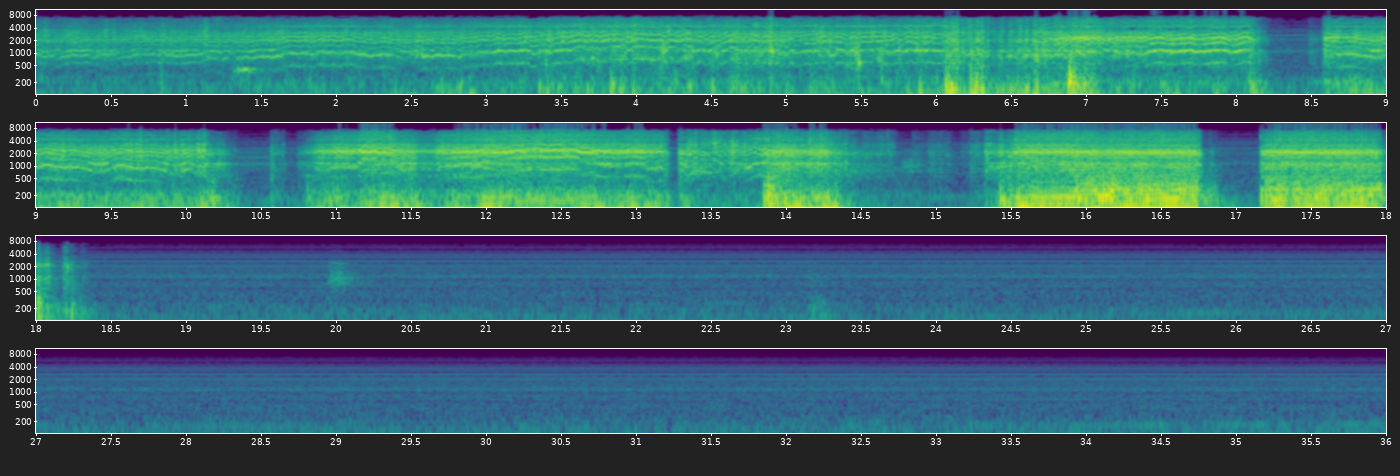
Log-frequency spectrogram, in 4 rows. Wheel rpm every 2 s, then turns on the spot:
160, 170, 170, 150, 130, 70, 100, 70, 80, 10, 0, 0, 0, 0, 0, 0, 0, 0.
none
